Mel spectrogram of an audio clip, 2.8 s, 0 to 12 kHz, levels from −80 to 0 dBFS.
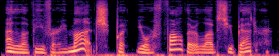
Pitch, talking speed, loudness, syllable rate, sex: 175 Hz, 235 wpm, -18 LUFS, 6.0 syllables/s, female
